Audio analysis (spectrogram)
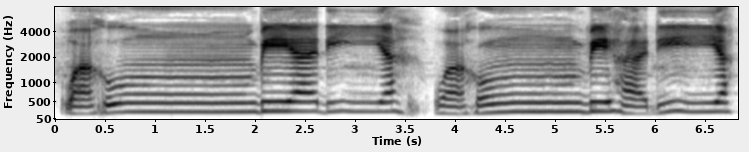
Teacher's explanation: Kalau di iklab itu langsung memasukkan huruf ke mim. Tapi kalau di ikhfa syafawi itu bibirnya jangan rapat, tapi agak renggang karena samar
